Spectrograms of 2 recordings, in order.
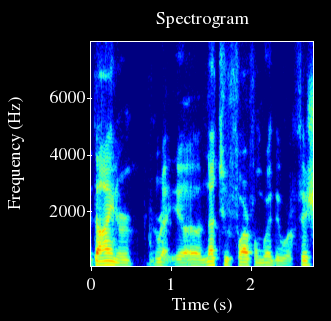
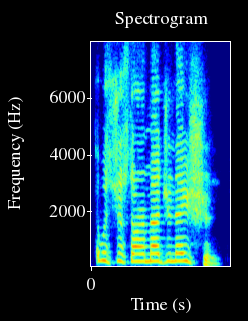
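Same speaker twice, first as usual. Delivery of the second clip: high, put-on voice brushing it off; mocking imitation of a dismissive father; 11 semitones higher than usual. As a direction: play down the fright like dad always did. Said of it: "my father would say something like that".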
